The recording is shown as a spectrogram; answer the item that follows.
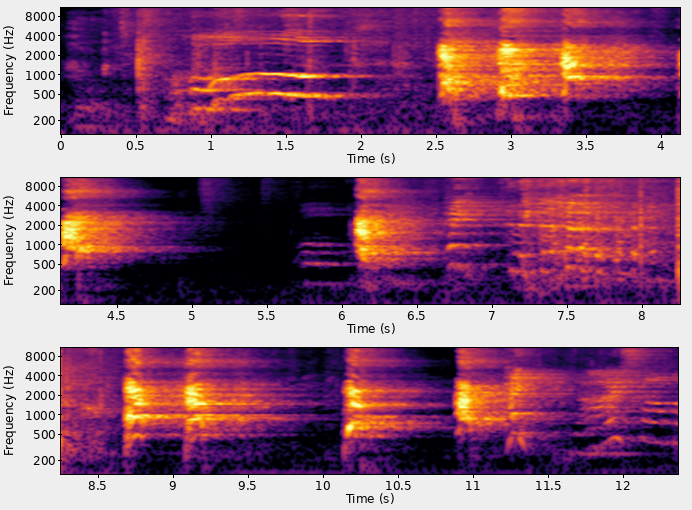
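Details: Enya, a German Shepherd puppy, in a protection training session introducing her to barking; sharp barks come in short bursts, several in quick succession, separated by pauses, with a human voice speaking between and over them indoors.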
